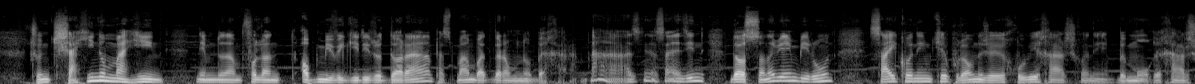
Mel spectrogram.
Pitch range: 85-115 Hz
